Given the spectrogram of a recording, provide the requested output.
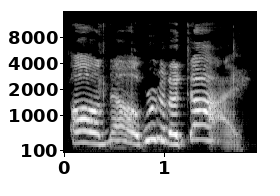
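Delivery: very high, loud squeaky panic; cartoonish panic at the bombing; mock terrified Brits. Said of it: "You hear the difference?".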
